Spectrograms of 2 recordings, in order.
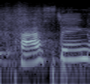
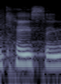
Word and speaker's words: casting: So it's either said worm casting or worm casing. We say casing, but it's spelled C-A-S-T-I-N-G, and it just means worm poop.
